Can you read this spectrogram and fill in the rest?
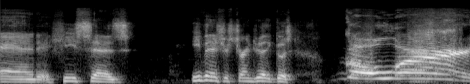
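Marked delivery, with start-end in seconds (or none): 3.4-4.7 shrieking yell, very high-pitched, very loud, shrill. Narrating a game, voicing Mr. Bear yelling at a player: Mr. Bear yelling. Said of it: "yells at you".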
